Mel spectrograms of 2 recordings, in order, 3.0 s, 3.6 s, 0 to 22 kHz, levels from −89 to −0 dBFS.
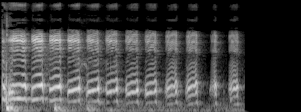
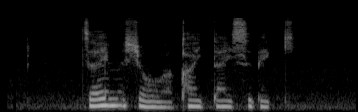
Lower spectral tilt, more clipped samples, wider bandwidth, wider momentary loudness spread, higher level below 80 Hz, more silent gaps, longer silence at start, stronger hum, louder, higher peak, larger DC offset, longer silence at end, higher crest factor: second, -2 dB/octave vs -5 dB/octave; neither; first, over 20 kHz vs 11.5 kHz; about the same, 14 LU vs 16 LU; first, -44 dBFS vs -90 dBFS; neither; second, 0 s vs 0.85 s; neither; first, -18 LUFS vs -39 LUFS; first, -2 dBFS vs -22 dBFS; neither; about the same, 0.6 s vs 0.65 s; about the same, 18 dB vs 18 dB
